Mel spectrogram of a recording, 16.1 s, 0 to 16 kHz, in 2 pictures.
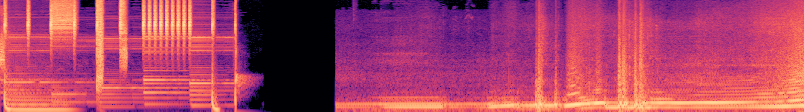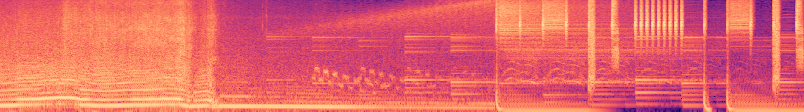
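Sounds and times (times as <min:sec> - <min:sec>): car engine idling and revving: 0:03.4 - 0:14.0.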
